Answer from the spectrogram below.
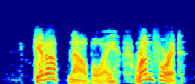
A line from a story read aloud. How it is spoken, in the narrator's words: Hildy cried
